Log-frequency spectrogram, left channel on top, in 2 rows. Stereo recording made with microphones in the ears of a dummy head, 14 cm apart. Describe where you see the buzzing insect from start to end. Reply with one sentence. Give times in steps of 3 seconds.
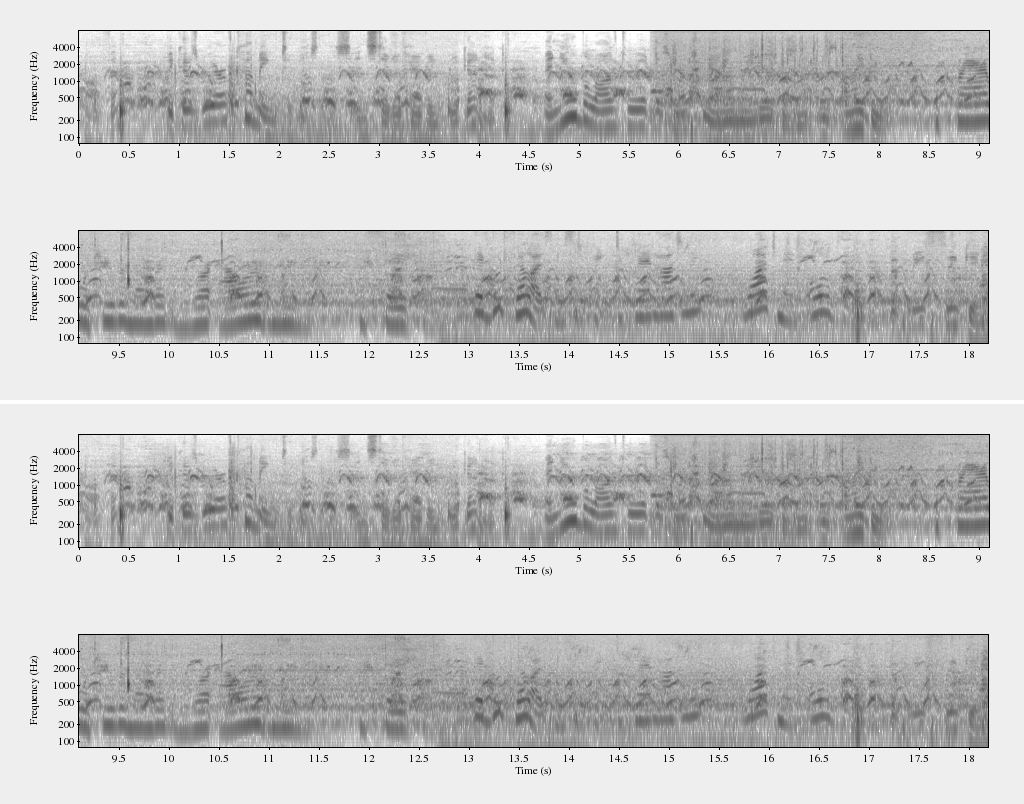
In this clip you hear the buzzing insect in the centre from 0 s and on the right from 9 s.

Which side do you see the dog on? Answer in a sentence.
In this clip you hear the dog in the centre.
